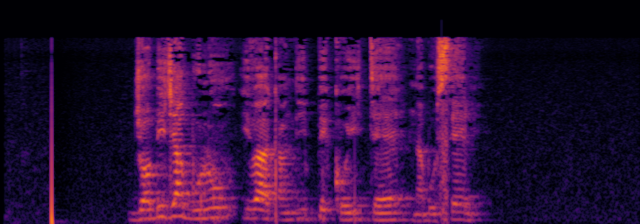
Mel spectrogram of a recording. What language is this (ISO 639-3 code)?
bnm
